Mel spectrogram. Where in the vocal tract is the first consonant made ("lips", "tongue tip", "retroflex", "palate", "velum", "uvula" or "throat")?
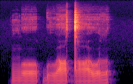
velum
